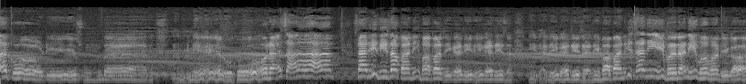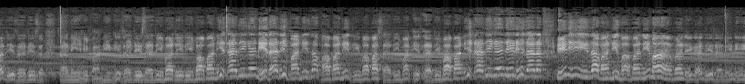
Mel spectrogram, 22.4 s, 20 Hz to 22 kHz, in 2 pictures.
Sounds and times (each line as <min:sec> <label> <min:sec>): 0:00.0 Carnatic varnam 0:22.3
